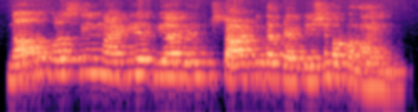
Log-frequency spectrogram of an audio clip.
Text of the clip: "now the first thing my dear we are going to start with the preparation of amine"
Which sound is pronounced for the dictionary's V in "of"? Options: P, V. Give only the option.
P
